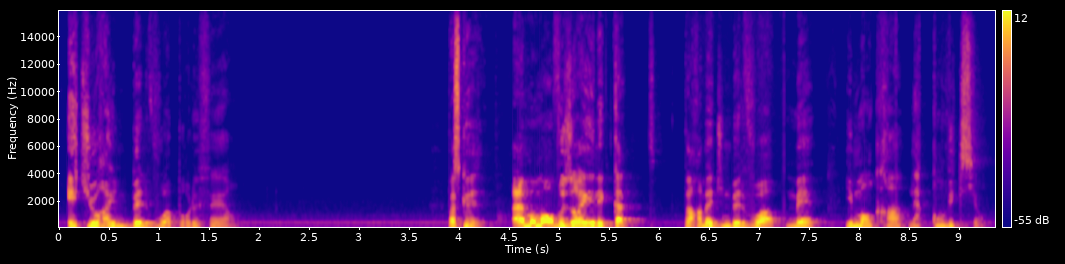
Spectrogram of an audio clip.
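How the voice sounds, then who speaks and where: A man leads a public speaking lesson in a high, mellow voice. He teaches emphatically, putting on little scenes and firing rhetorical questions at his listeners. He chuckles now and then as he explains. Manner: emphatic, lively delivery with acted-out examples and rhetorical questions.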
